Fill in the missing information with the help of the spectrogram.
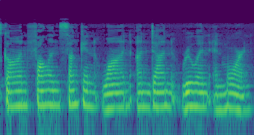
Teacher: during its articulation oral air flow is blocked while resonance redirects through the nasal cavity turning the sound inward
